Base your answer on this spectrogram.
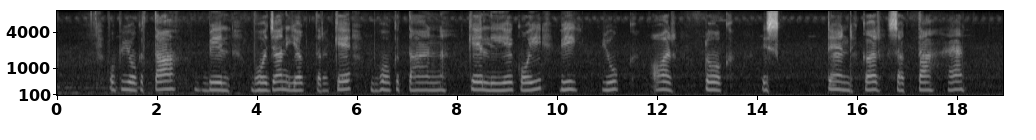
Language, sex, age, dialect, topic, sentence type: Hindi, female, 25-30, Marwari Dhudhari, banking, statement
